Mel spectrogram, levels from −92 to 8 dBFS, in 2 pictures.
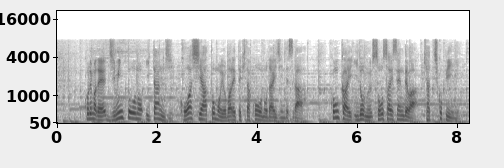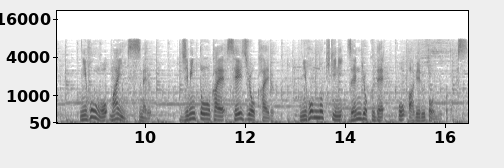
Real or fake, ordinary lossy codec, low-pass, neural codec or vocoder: real; none; none; none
